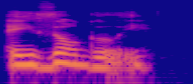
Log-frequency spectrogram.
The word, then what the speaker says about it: Eiddogwy: In Welsh, I know how to pronounce it. It's Eiddogwy.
